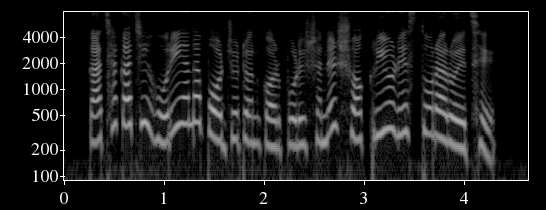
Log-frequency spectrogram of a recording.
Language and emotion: Bengali, neutral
